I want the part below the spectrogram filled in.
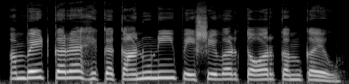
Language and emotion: Sindhi, neutral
